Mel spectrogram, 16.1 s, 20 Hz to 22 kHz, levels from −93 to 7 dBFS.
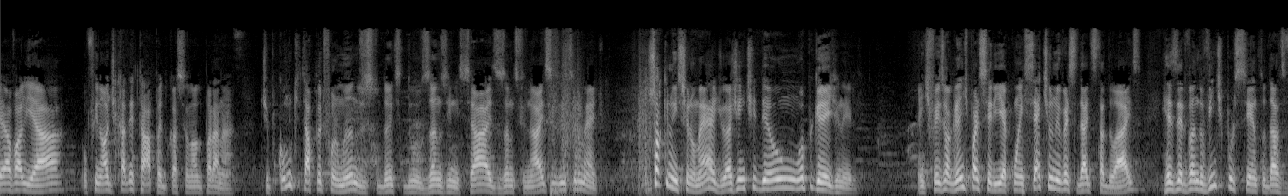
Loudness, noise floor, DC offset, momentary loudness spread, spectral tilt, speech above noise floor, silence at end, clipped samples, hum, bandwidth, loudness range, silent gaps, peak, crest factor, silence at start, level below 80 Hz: -22 LUFS; -56 dBFS; under 0.1%; 11 LU; -5 dB/octave; 35 dB; 0 s; under 0.1%; none; 12.5 kHz; 5 LU; none; -2 dBFS; 20 dB; 0 s; -66 dBFS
